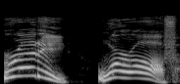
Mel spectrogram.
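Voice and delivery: very high answering cry that falls at the end; excited call. A narrator's reading. Boy answering as the ice boats set off, excited call. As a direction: call back high and eager, ending on a fall.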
